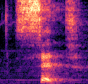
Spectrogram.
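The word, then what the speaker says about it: sept: Aquí puedes ver un P. El P no se pronuncia. 7.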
